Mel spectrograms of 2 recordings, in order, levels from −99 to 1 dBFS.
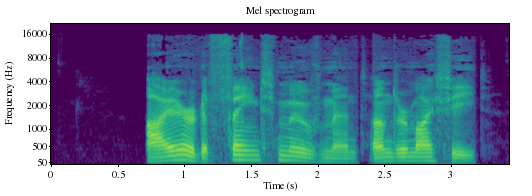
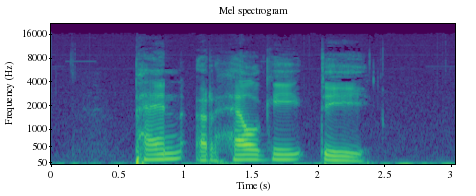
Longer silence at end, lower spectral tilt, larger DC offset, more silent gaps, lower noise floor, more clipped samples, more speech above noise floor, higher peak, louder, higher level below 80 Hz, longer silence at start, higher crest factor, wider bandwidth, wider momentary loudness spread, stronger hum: first, 0.25 s vs 0 s; about the same, -5 dB/octave vs -5.5 dB/octave; neither; neither; first, -82 dBFS vs -47 dBFS; neither; first, 61 dB vs 23 dB; first, -2 dBFS vs -6 dBFS; first, -20 LUFS vs -24 LUFS; second, -60 dBFS vs -38 dBFS; first, 0.7 s vs 0.05 s; about the same, 20 dB vs 18 dB; about the same, 16.5 kHz vs 15 kHz; about the same, 10 LU vs 9 LU; neither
